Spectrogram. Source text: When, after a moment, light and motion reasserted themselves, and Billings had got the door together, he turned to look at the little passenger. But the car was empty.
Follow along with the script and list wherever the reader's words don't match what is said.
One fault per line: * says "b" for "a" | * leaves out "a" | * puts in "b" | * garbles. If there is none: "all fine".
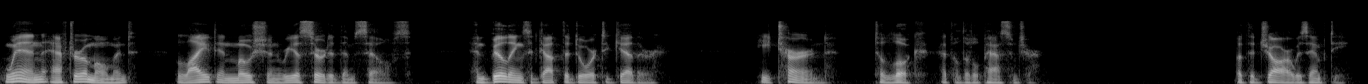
* says "jar" for "car"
